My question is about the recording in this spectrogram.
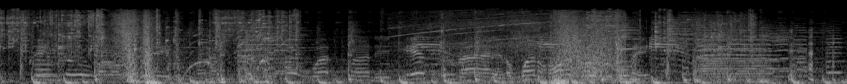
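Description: Film sound effects of powered armour pieces clanking and crashing as they fly to and lock onto the wearer, with a rising mechanical whine about four seconds in, over music.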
